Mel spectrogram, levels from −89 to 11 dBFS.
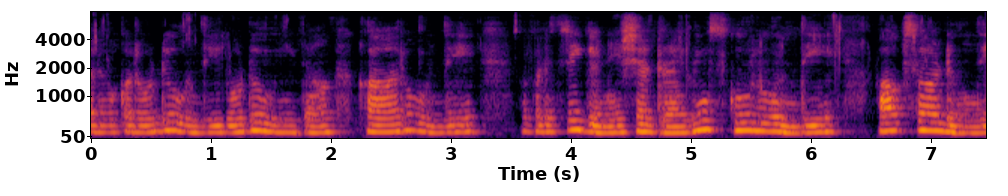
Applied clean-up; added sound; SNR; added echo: neural mask model DeepFilterNet 3.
